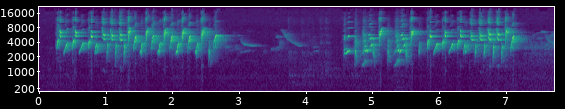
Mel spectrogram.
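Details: European goldfinch recorded as a competition entry in the internet World Championship in Goldfinch Song: rapid, bright twittering phrases of high, tinkling notes, a short pause with softer calls, then another burst of fast chattering song.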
